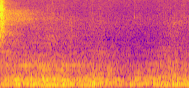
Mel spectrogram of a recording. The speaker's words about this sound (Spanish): Dios hablaba por truenos.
